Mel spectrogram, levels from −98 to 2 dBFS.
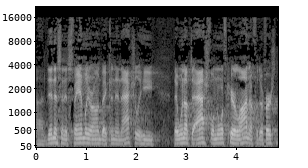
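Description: At 1.49 s there is a very brief blip, and from 4.56 to 4.60 s a longer disruption of about 36 ms. Both are damaged data in a compressed stream: bytes in the encoded file were corrupted, so the decoder misread the affected frames, lost sync and had to search for the next valid frame header. The result is heard as these short disruptions that break into the sound.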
